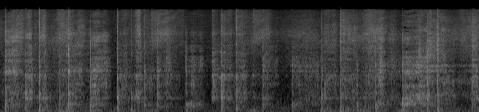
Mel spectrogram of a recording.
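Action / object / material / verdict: tap / wooden tabletop / wood / none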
